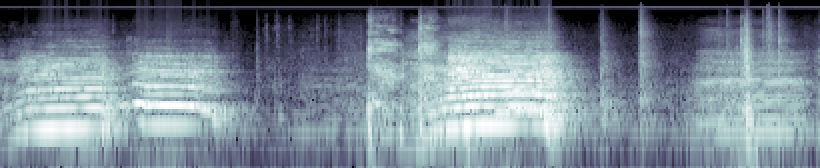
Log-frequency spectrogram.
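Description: Cows moo loudly, three long drawn-out calls with short pauses between them, each a deep, wavering bellow; no one speaks.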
